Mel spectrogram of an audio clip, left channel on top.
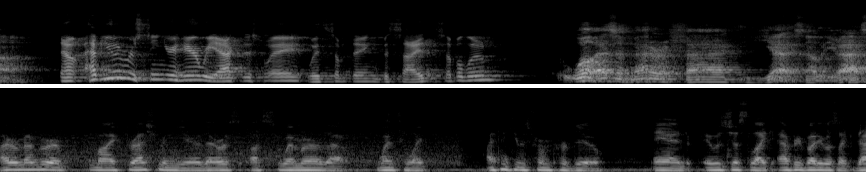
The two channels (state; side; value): different; both; correlation 0.01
